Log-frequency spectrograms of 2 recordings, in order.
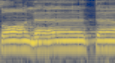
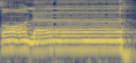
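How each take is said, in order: First: The word ends with a t sound and vowel. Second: The word ends with an h sound. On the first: The reading continues without a stop. "এক শ্বাসে পড়তে চাই তাহলে এভাবে পড়তে পারি" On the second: The reader stops at this word. "এই তাটা হয়ে যাবে হা"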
